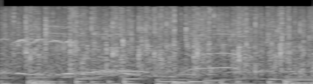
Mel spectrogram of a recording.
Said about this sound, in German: Ganz, ganz stark! Mit so viel Applaus habe ich natürlich überhaupt nicht gerechnet. Und so spontan, vielen, vielen Dank.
